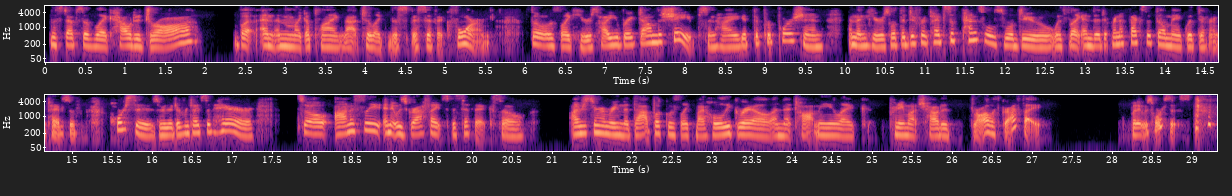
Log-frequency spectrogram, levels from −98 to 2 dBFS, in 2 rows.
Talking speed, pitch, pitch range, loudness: 205 wpm, 180 Hz, 160-215 Hz, -23 LUFS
